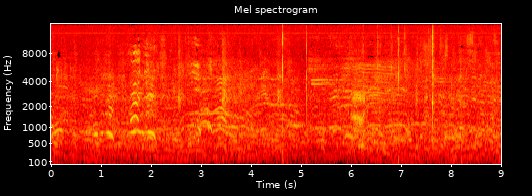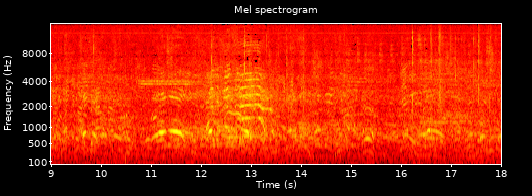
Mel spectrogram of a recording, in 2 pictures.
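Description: Children shout excitedly across an open outdoor pitch.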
